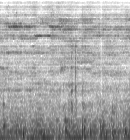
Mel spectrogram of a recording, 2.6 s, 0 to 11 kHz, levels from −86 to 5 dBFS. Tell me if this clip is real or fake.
fake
